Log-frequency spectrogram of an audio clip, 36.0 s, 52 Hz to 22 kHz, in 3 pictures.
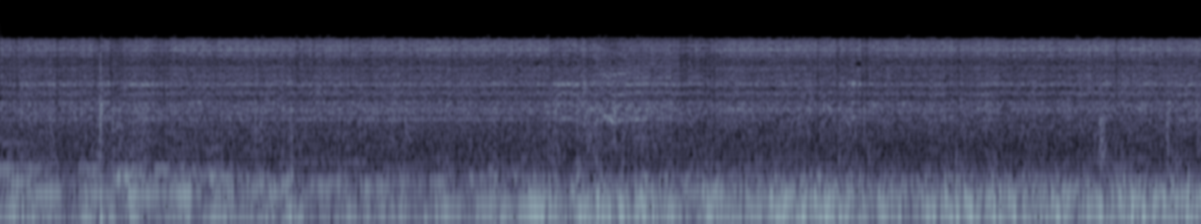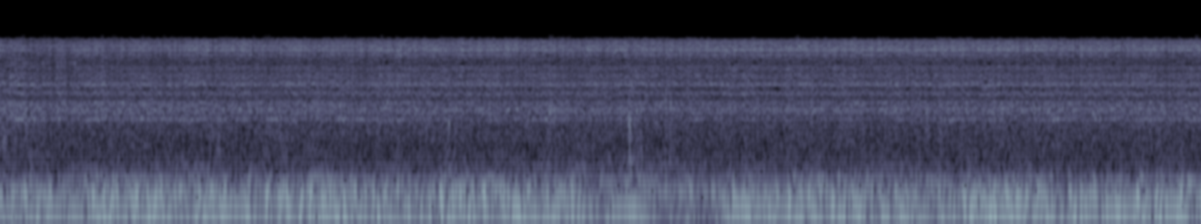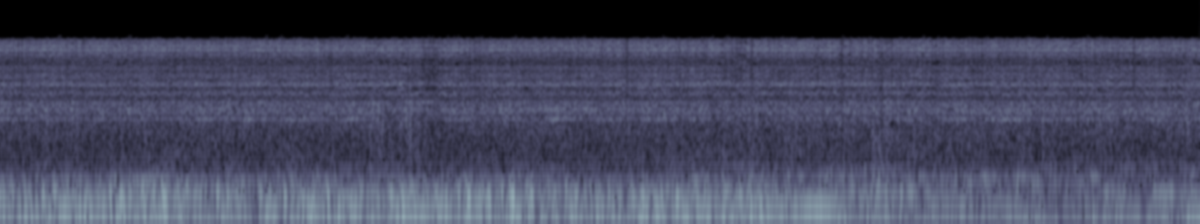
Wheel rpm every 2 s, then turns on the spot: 110, 120, 110, 110, 120, 110, 110, 120, 120, 110, 120, 120, 110, 110, 110, 120, 110, 110.
none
